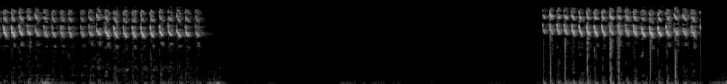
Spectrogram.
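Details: Gacor cililin song meant as master material for caged songbirds: two-second runs of rapid, shrill, evenly pulsed high trill, a silent pause, then another similar run.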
